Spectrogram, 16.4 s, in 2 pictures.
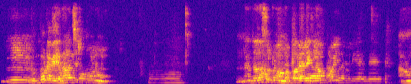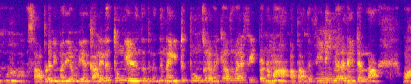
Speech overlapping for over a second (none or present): present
